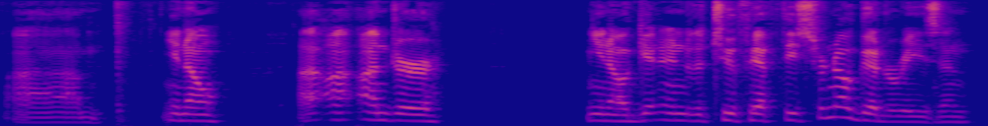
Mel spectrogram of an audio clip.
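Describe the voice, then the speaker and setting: Guy hosting a live stream, kinda high really bright voice, just chatting and reading comments. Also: lively intonation, unhurried. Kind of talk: casual live reaction chat, reading out viewer comments.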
